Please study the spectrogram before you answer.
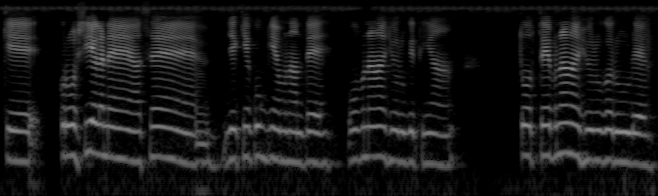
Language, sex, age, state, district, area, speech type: Dogri, female, 30-45, Jammu and Kashmir, Reasi, rural, spontaneous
